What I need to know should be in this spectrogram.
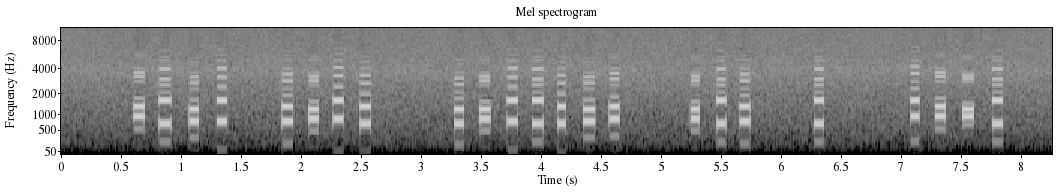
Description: DTMF, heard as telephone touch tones, dialled by hand, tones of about 90 ms. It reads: 0A4B 57C2 17BA248 7A5 A D0*A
